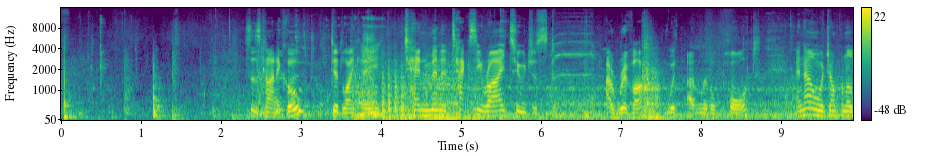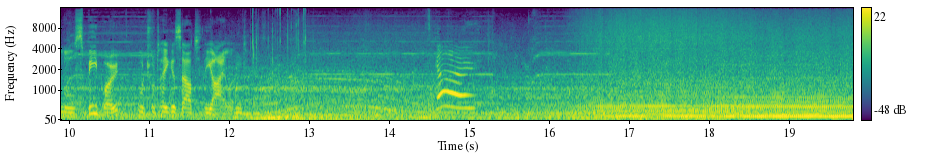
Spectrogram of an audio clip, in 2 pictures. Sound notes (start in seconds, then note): 16.0 boat engine roaring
